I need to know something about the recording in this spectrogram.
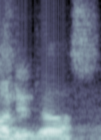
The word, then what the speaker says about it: Adidas: How do you pronounce Adidas. it? Adidas. Huh? That's a German pronunciation.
